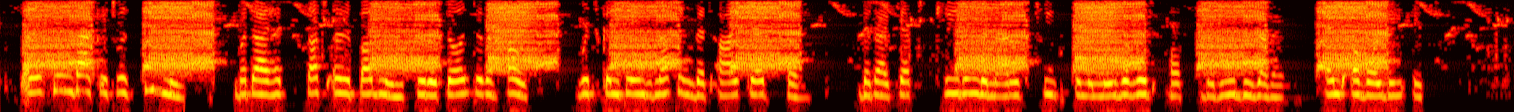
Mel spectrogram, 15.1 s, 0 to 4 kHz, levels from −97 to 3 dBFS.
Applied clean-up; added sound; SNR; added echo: classical method spectral subtraction.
